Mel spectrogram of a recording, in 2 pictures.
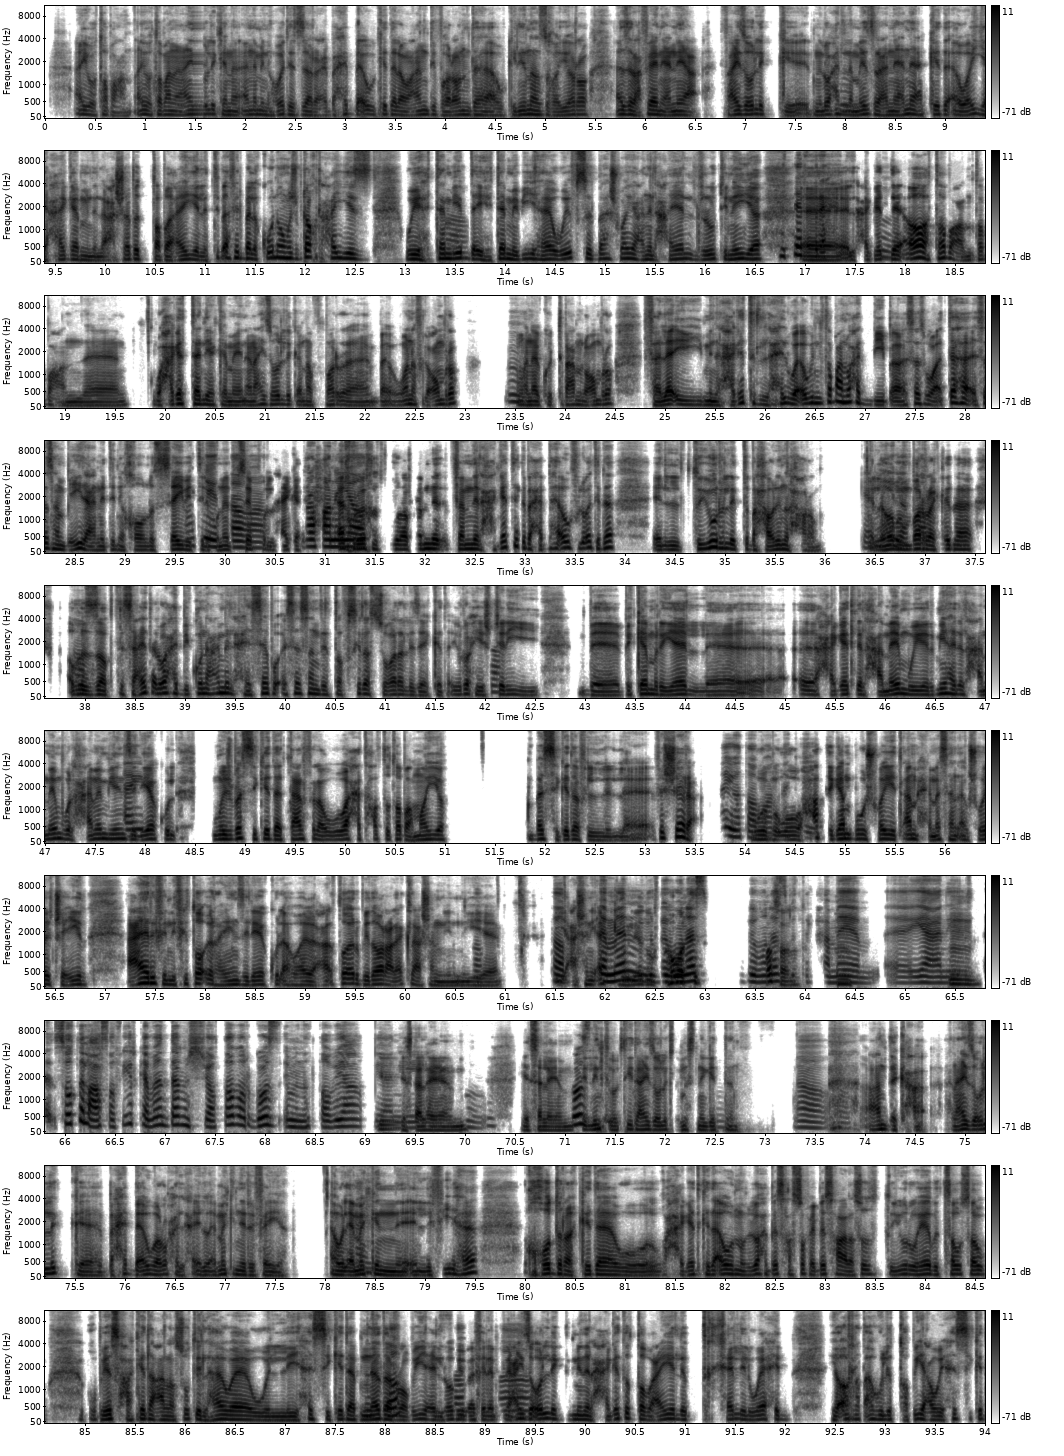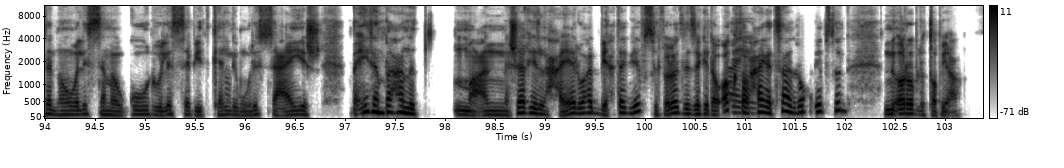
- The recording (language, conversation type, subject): Arabic, podcast, إيه الحاجات البسيطة اللي بتقرّب الناس من الطبيعة؟
- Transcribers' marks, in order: in English: "الروتينية"; tapping; unintelligible speech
